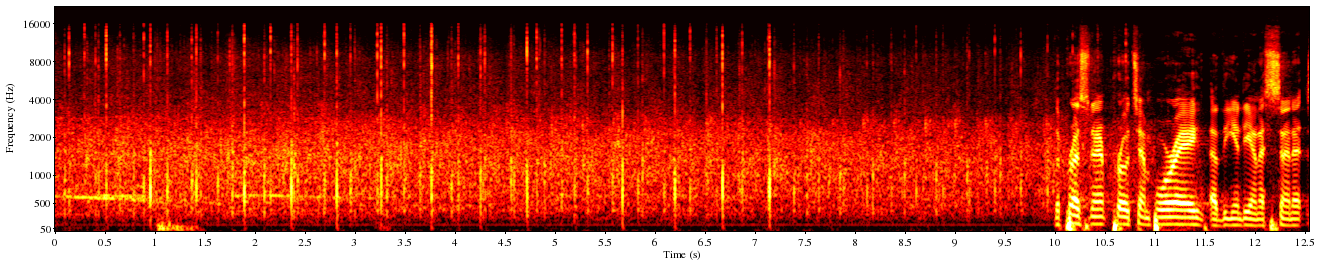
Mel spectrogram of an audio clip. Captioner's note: applause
